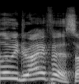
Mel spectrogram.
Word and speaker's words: Louis-Dreyfus: Man, I always have a tough time pronouncing her name correctly, but Julia Louis-Dreyfus? – Julia Louis-Dreyfus.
